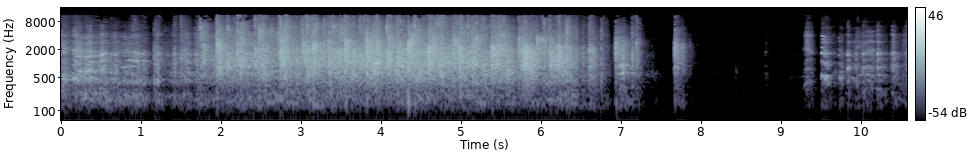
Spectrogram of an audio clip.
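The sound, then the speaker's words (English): An audience claps along with the worship leader, loudly and steadily for about seven seconds, with scattered laughter mixed in, then the clapping cuts off into near silence before a few faint sounds return. “When the worship leader claps, clap with them.”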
